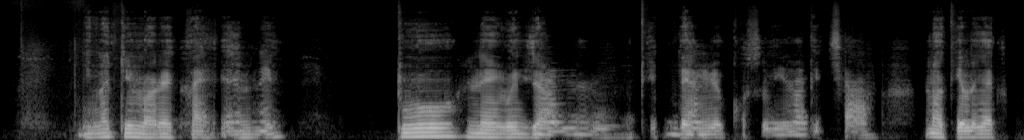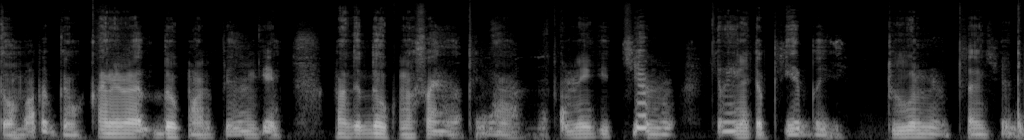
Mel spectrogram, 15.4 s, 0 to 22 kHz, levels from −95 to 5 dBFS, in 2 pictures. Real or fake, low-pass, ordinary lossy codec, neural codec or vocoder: fake; none; none; codec, 44.1 kHz, 1.7 kbps, Pupu-Codec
